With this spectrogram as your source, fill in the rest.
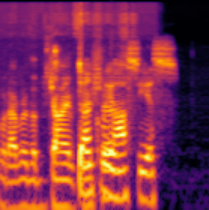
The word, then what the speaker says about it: Dunkleosteus: Does a Dunkleosaurus or Dunkleototus, whatever the giant fish is, Dunkleosteus. that's how it's pronounced? Yes.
